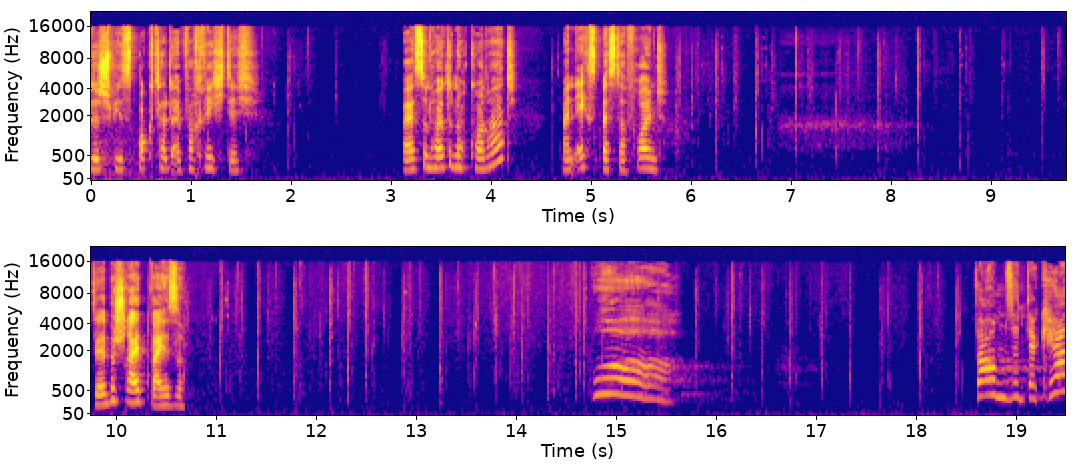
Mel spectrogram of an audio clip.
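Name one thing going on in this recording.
Footsteps patter quickly on a stone floor.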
